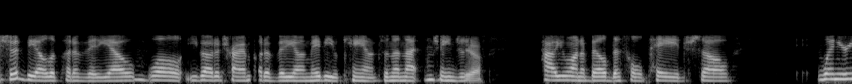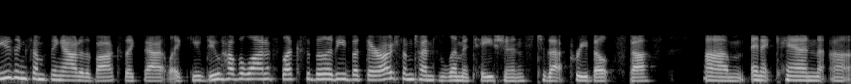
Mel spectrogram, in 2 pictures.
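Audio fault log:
throughout, iLBC codec: the speech is band-limited, with nothing above about 3.8 kHz, so sibilants and breath sound dull and boxy. Each short block of the signal is coded on its own, so the excitation resets at every frame boundary, which fits 20 ms frames. That independent coding gives the voice a plainly audible rough, slightly synthetic edge, and the 20 ms frame length points to the codec's higher bitrate mode of about 15.2 kbps.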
